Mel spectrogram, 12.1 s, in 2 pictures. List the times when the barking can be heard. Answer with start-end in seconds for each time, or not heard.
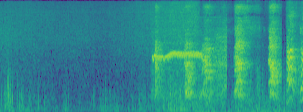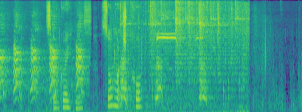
3.0-11.1.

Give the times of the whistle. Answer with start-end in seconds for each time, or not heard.
3.0-4.5, 9.2-10.2.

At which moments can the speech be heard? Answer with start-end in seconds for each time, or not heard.
7.0-8.9.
